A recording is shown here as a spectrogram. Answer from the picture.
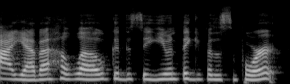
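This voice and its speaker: At a fairly quick pace, a woman with a slight Louisville accent speaks in a high pitch. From Kentucky, Louisville. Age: 40s. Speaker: live-stream reaction host. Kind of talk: live stream chat reading comments. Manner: casual, chatty.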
